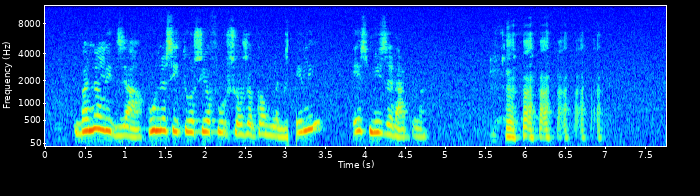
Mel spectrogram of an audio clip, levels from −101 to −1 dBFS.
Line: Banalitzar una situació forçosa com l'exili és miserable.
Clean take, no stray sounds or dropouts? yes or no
no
